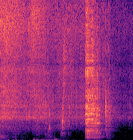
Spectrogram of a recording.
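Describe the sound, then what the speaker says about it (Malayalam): Soaked tamarind water goes into a pan of kilimeen (threadfin bream) fish curry, with a few scraping stirs followed by a sudden burst of hissing sizzle that fades over a second. "പുളി വെള്ളത്തിലിട്ട് വെച്ചിട്ടുണ്ടായിരുന്നു, അതങ്ങോട്ട് ഒഴിച്ചു"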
